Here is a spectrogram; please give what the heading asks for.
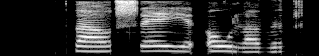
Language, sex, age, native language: Icelandic, female, 9, Icelandic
